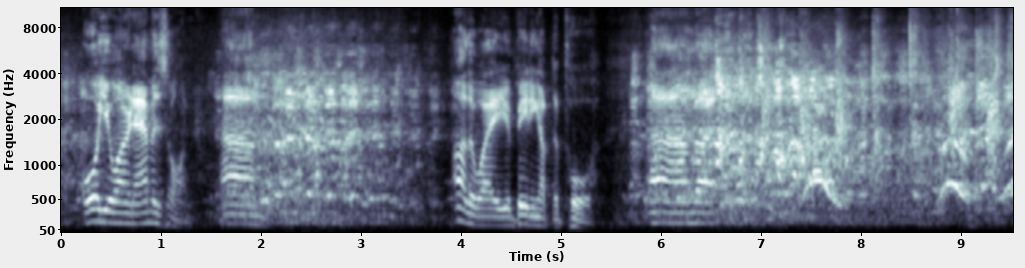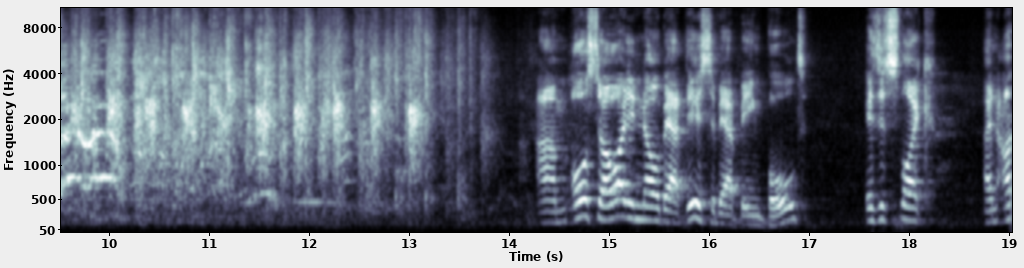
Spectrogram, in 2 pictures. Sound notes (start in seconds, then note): 6.7 audience laughing; 9.0 audience applauding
